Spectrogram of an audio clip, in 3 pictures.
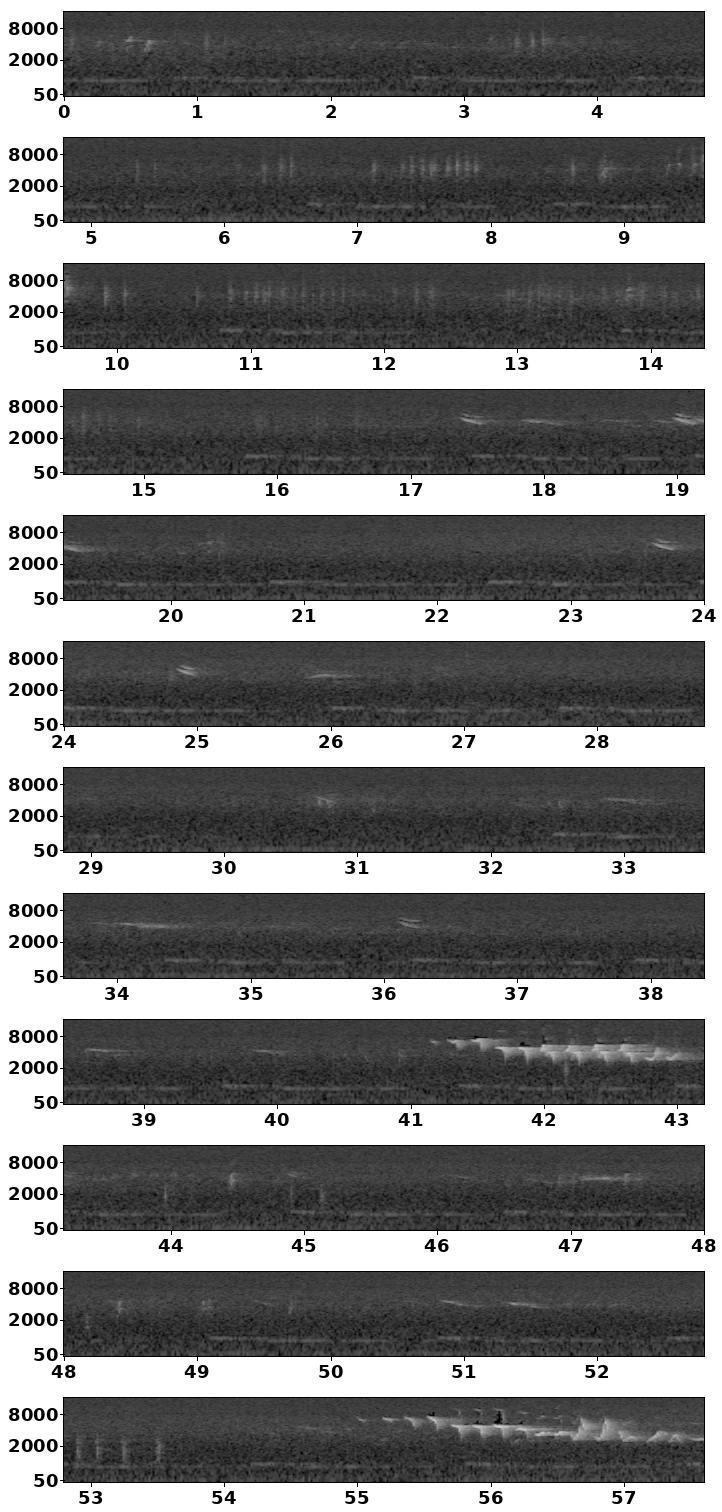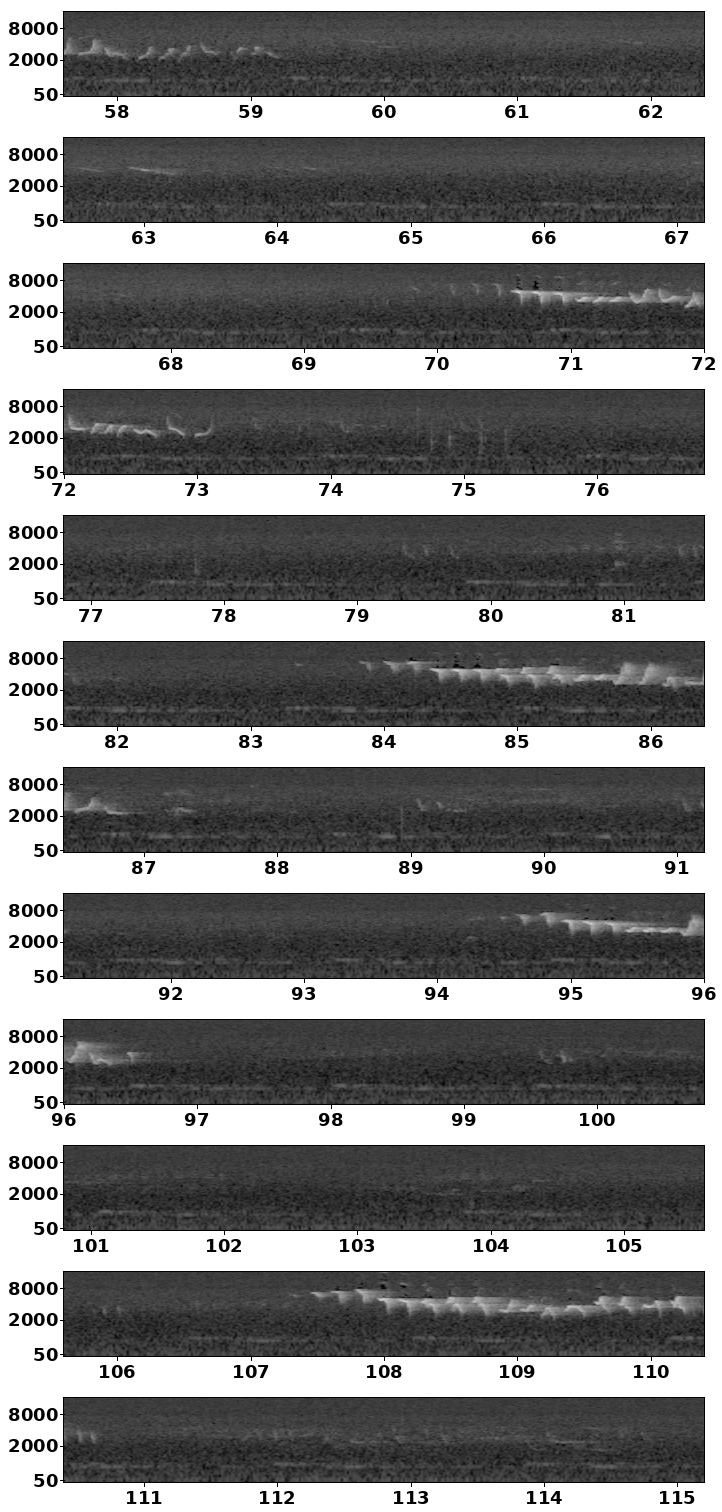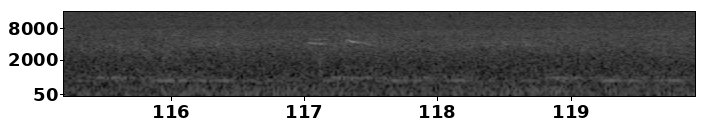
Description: Forest_Summer_LightWind_Cuckoo_Bees_BirdsCloseBy_Willowwarbler_Stereo.ogg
